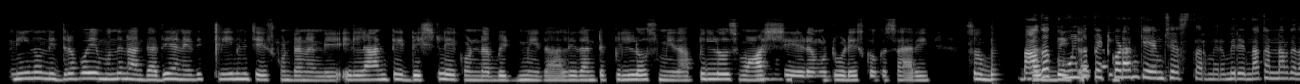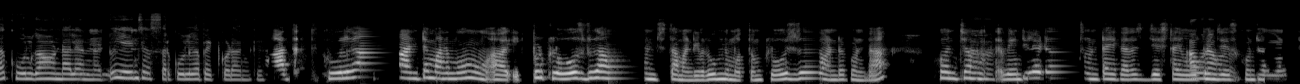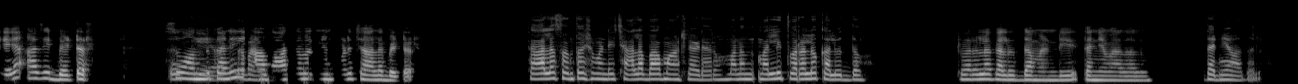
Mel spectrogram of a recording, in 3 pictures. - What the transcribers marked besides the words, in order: static; in English: "క్లీన్‌గ"; in English: "డస్ట్"; in English: "బెడ్"; in English: "పిల్లోస్"; in English: "పిల్లోస్ వాష్"; in English: "టూ డేస్‌కి"; in English: "కూల్‌గా"; in English: "సో"; unintelligible speech; in English: "కూల్‌గా"; in English: "కూల్‌గా"; distorted speech; in English: "కూల్‌గా"; tapping; in English: "క్లోజ్డ్‌గా"; in English: "రూమ్‌ని"; in English: "క్లోజ్డ్‌గా"; in English: "వెంటిలేటర్స్"; in English: "జస్ట్"; in English: "ఓపెన్"; in English: "బెటర్. సో"; in English: "బెటర్"
- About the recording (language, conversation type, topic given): Telugu, podcast, మంచి నిద్ర కోసం మీ రాత్రి దినచర్యలో మీరు ఏమేమి పాటిస్తారు?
